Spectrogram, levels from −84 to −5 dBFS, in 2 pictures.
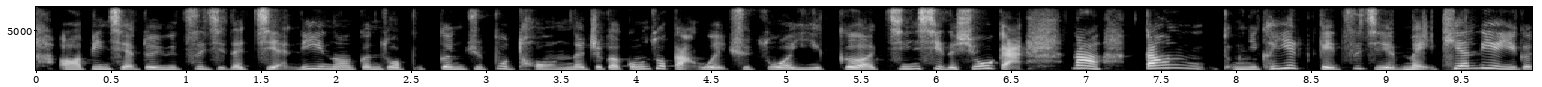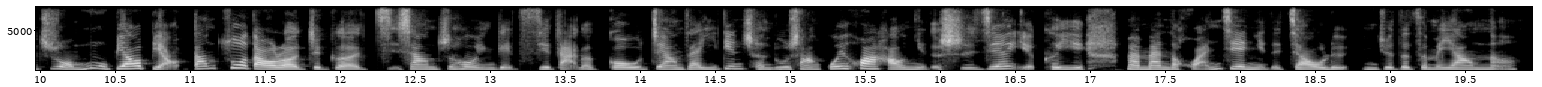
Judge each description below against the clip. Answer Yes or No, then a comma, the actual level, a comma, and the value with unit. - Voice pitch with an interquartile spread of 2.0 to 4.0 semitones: No, average, 4.5 semitones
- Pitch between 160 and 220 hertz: No, high, 235 Hz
